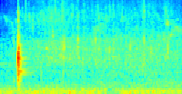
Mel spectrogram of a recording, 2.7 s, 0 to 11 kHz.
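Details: 2005 Toyota Prius hybrid pulling away from a stop after about a mile of driving: one sharp click/clunk, begun after the passenger front CV axle was replaced; a second axle didn't help, cause unknown.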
